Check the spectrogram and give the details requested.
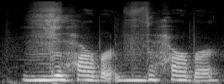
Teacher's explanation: THE is reduced. Again, the vowel is gone. So we can attach it to harbor.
